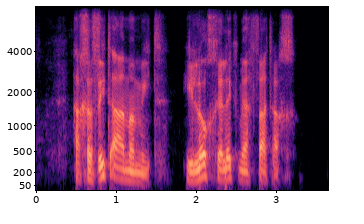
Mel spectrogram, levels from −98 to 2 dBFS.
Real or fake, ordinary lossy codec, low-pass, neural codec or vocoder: real; Opus, 24 kbps; 7.2 kHz; none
